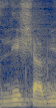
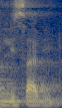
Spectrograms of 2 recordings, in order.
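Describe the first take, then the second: First: "Shabi" said with a sh sound; "Shabi" with a clear sh; correct pronunciation. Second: "Sabi" said with a plain s; "Sabi" starting on a simple s sound; wrong pronunciation. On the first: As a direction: say "Shabi" starting with sh. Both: Shown as a demonstration. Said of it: "not Lee Sabi".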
